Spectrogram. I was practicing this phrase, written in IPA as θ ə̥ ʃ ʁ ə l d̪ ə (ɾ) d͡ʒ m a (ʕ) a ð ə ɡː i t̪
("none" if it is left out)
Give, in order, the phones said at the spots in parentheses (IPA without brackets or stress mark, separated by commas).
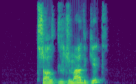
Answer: l, ʕ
